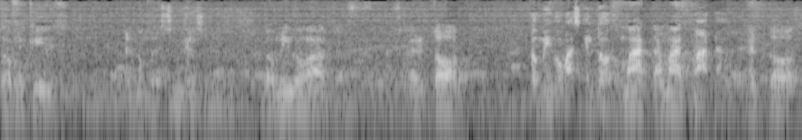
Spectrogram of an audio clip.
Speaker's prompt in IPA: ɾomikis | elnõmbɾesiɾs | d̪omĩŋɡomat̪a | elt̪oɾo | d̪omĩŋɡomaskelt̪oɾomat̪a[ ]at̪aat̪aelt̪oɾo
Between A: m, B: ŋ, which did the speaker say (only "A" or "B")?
A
